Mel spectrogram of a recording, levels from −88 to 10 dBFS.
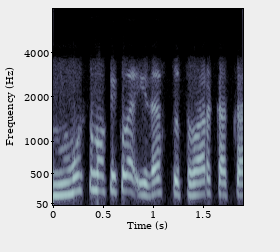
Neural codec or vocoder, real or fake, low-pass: none; real; 7.2 kHz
